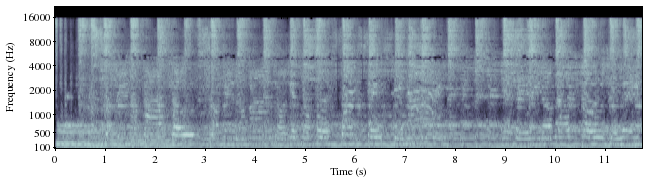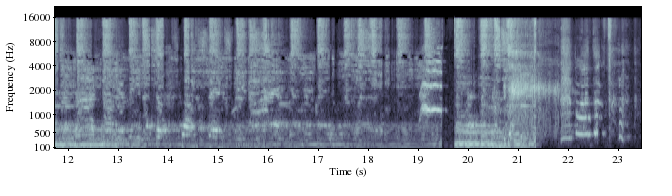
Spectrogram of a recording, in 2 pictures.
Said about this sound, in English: we're uh we're gonna segue to another song. All right, this is another one here.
